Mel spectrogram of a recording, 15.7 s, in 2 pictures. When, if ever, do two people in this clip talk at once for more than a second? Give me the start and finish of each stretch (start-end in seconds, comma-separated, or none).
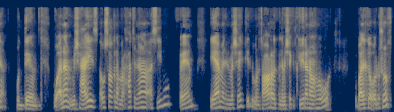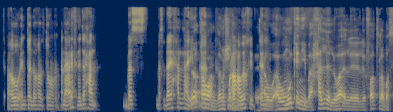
11.7-13.3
